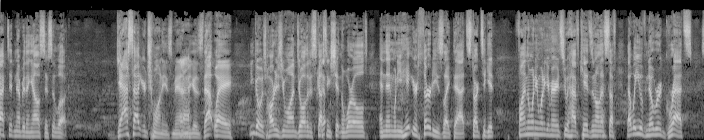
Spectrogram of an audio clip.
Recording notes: Live From North Carolina! Live from Wilmington, NC to celebrate the launch of Hard AF Seltzer on the East Coast of North Carolina as they’re joined by some of their favorite listeners.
